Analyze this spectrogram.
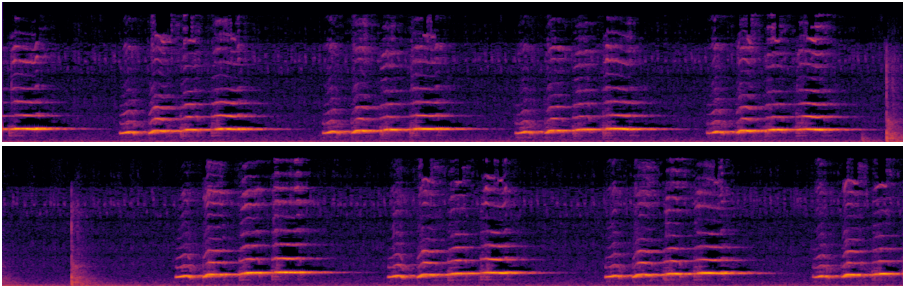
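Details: Whistling pet parrot performing for parrot friends, Addams Family remix: tune-like groups of rising whistled notes repeated about once a second, broken midway by two sharp snapping clicks, faint low hum underneath.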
